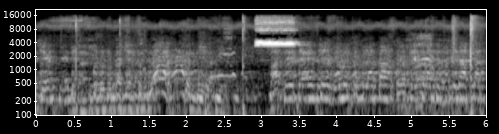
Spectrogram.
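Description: Crowd chatter and talk throughout. About halfway through comes a short referee's whistle blast signalling the serve, and near the end a single sharp slap as the volleyball is served.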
